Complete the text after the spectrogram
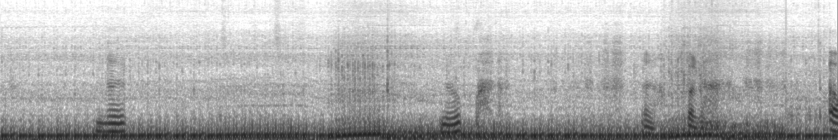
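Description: A motorcycle engine revs sharply several times.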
